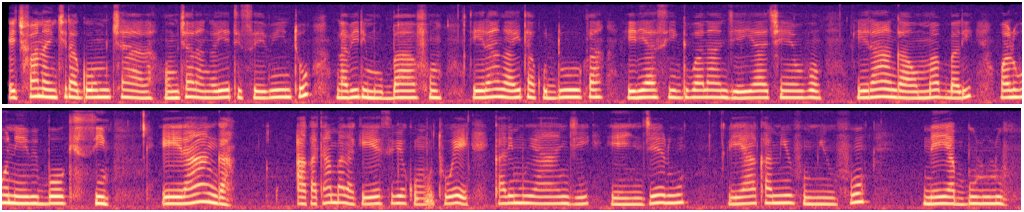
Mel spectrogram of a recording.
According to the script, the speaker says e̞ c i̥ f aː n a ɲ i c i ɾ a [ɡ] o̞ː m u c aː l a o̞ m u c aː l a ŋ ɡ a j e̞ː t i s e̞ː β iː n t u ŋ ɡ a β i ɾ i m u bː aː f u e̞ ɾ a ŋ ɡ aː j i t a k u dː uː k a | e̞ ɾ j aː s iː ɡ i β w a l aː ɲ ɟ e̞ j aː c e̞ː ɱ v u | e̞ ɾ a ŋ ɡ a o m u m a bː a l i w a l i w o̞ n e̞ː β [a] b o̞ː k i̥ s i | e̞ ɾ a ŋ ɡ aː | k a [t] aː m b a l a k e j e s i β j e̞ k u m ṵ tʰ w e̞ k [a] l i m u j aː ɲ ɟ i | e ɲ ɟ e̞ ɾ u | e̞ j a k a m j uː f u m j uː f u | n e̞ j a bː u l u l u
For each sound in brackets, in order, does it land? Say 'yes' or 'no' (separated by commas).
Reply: yes, no, yes, yes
